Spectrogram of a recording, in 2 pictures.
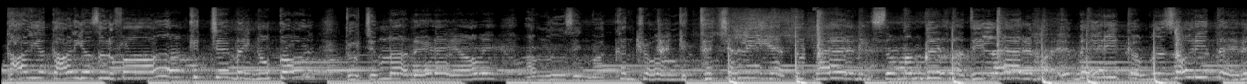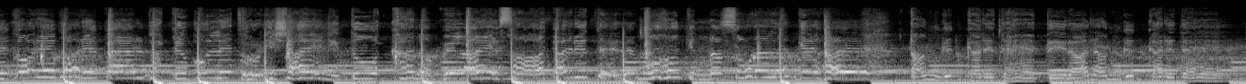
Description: Ringtone

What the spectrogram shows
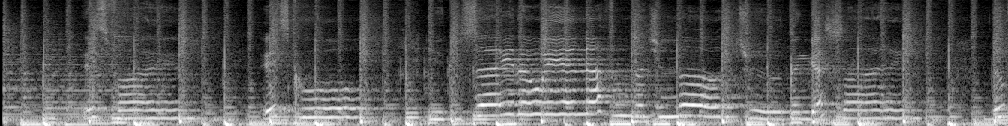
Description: Ringtone Slowed Reverb

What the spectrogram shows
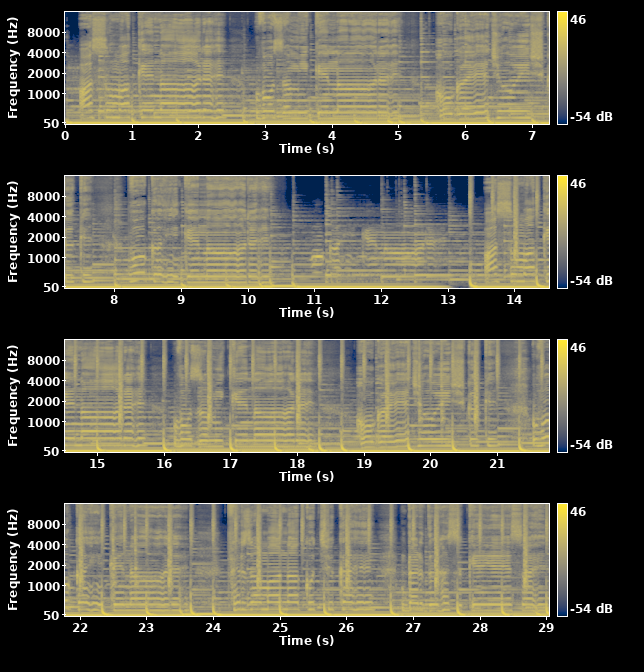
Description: Ringtone

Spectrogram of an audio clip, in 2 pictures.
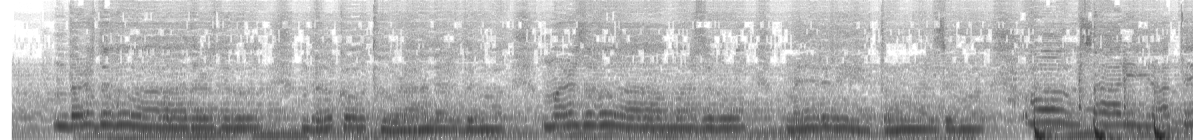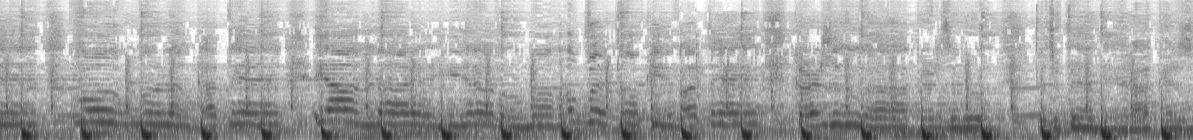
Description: Ringtone

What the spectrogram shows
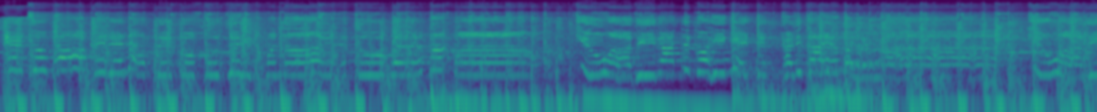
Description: Ringtone Slowed Reverb

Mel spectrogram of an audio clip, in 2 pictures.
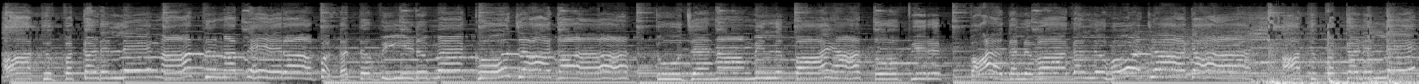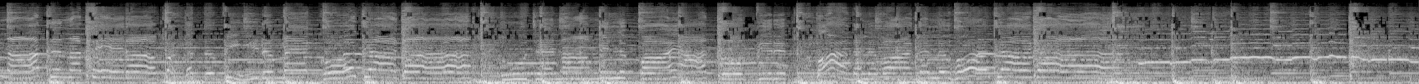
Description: Ringtone

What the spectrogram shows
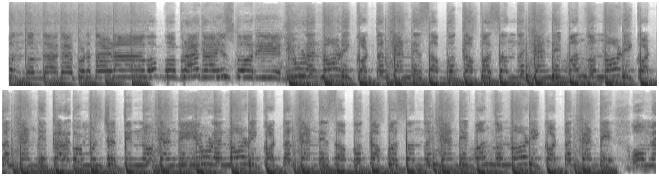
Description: Song Ringtone

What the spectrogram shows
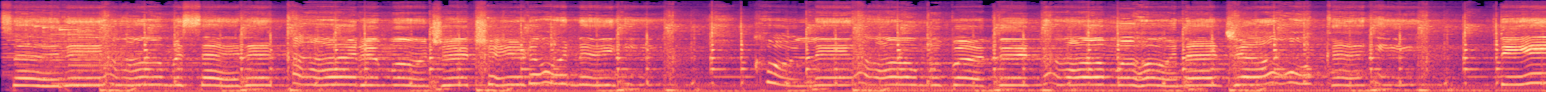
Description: Slowed Reverb

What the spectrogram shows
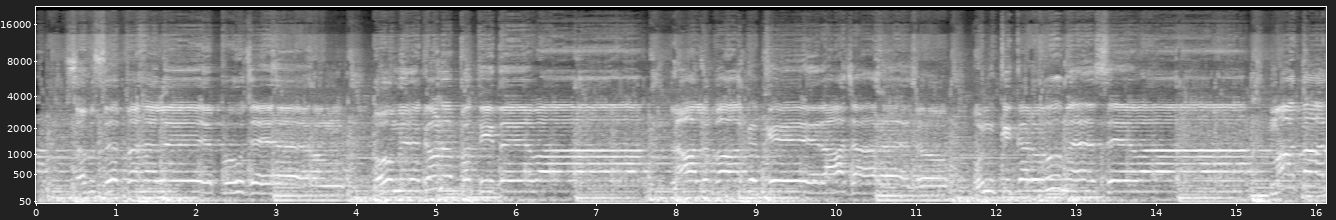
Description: Ringtone Slowed Reverb

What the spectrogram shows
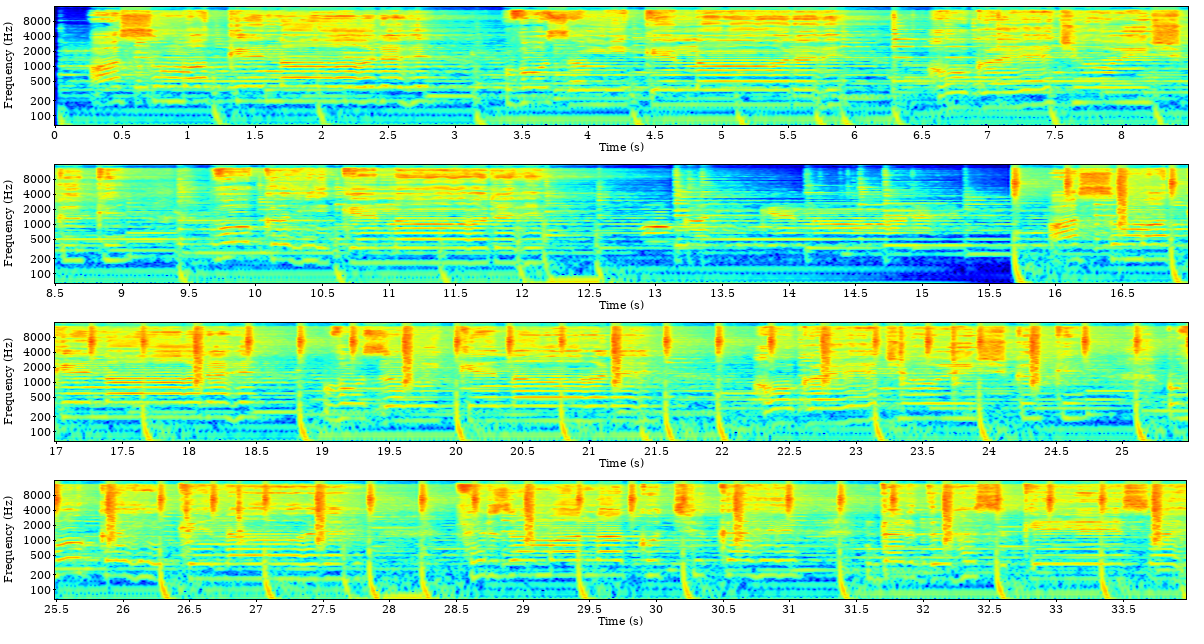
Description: Ringtone Slowed Reverb

